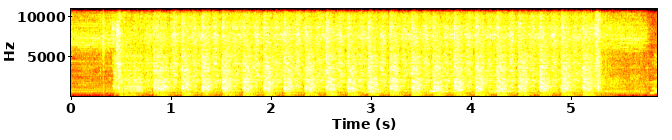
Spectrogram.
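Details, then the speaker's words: Nissan 180SX drift car, jumped on a fresh 12 V battery with crank fuel turned up: starter churns about 2.5 turns/s for five seconds without catching; cranks, no start, apparently no spark. "i was so hopeful that was it just not getting any spark bugger"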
